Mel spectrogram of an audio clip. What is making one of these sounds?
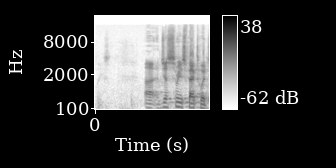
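A middle-aged man speaks into a microphone in an echoing hall.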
